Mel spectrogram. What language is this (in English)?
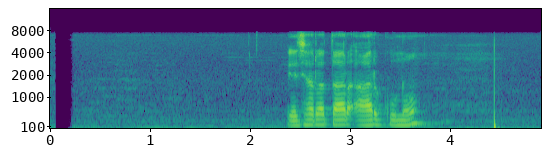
Bangla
